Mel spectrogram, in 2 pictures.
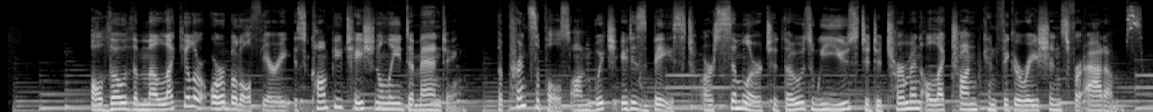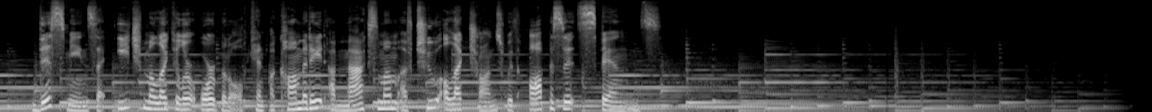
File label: E LEARNING TECHNICAL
